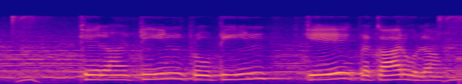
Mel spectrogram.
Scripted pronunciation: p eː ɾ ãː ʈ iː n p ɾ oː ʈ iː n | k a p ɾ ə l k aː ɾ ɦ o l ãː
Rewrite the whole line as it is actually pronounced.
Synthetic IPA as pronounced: k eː ɾ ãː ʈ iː n p ɾ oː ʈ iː n | k e p ɾ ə k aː ɾ ɦ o l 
